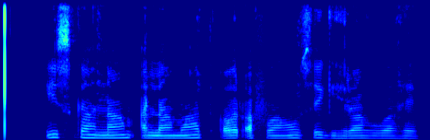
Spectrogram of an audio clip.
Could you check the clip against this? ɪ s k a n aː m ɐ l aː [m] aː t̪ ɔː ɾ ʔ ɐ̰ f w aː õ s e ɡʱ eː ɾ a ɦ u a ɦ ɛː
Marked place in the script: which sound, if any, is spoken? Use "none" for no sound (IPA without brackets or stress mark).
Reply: m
